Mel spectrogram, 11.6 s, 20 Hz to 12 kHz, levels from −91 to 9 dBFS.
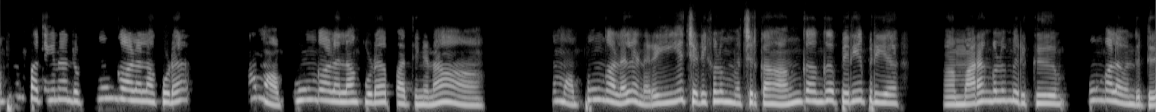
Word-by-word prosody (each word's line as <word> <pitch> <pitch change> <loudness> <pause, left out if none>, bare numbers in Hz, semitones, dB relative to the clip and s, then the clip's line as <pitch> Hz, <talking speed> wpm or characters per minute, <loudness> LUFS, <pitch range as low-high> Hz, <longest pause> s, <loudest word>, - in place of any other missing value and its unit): அப்புறம் 360 +8 -7
பார்த்தீங்கன்னா, 300 -1 -1
அந்த 260 -1 +1 0.2
பூங்காலலாம் 295 -7 0
கூட 240 0 +3 0.8
ஆமா 340 - -1 0.2
பூங்காலலாம் 275 -4 +1
கூட 230 0 +2 0.2
பார்த்தீங்கன்னா 190 +2 +1 1.1
ஆமா. 250 -5 -1 0.2
பூங்காலெல்லாம் 260 -6 +1
நிறைய 220 +7 +1
செடிகளும் 250 +1 +3
வச்சுருக்காங்க. 205 -2 +1
அங்க, 245 +5 +2
அங்க 255 +2 +2
பெரிய, 260 +3 +1
பெரிய 235 -3 +2 0.6
அ - - -1 0.2
மரங்களும் 265 +6 +1
இருக்கு. 215 0 0 0.4
பூங்கால 280 -2 0
வந்துட்டு 180 -3 0
250 Hz, 120 wpm, -23 LUFS, 220-280 Hz, 1.1 s, கூட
